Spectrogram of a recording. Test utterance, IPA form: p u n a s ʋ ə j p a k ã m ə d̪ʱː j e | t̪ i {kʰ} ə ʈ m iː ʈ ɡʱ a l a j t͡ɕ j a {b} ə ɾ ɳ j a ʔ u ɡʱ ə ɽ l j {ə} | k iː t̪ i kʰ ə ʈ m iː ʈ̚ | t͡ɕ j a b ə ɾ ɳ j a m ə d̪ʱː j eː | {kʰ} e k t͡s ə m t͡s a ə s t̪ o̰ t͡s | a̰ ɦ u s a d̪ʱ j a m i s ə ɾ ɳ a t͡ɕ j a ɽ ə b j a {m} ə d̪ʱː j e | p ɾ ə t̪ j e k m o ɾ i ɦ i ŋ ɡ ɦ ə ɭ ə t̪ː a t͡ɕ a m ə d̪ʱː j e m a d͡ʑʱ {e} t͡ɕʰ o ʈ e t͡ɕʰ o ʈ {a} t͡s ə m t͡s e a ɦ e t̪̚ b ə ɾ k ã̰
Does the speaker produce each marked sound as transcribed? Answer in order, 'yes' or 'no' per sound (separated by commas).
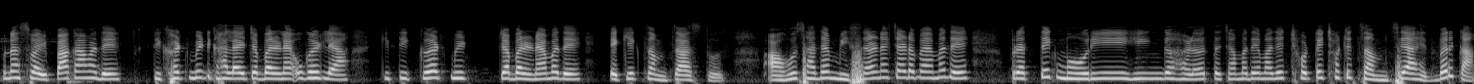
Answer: yes, yes, no, no, yes, yes, no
